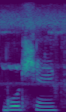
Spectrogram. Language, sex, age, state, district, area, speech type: Goan Konkani, female, 18-30, Goa, Sanguem, rural, spontaneous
